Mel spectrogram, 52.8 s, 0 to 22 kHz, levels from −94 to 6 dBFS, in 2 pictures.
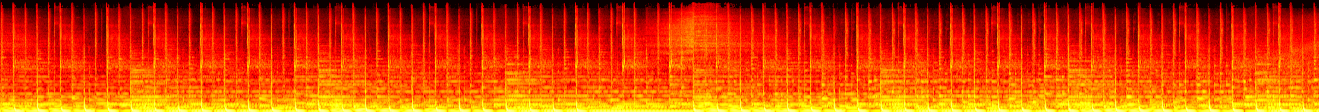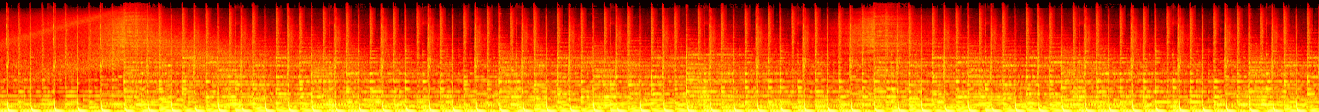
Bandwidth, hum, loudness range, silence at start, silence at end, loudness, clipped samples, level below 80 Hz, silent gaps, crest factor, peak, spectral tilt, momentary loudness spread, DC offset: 16 kHz; none; 1 LU; 0 s; 0 s; -13 LUFS; under 0.1%; -12 dBFS; none; 10 dB; 0 dBFS; -6 dB/octave; 2 LU; under 0.1%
